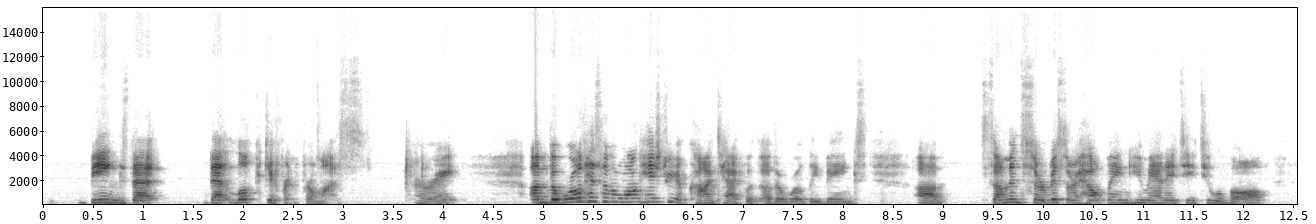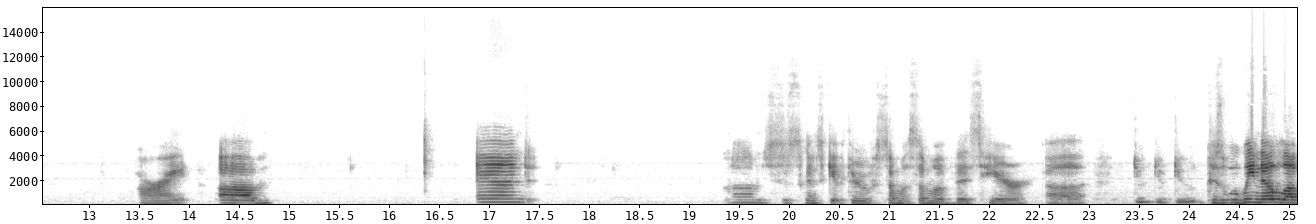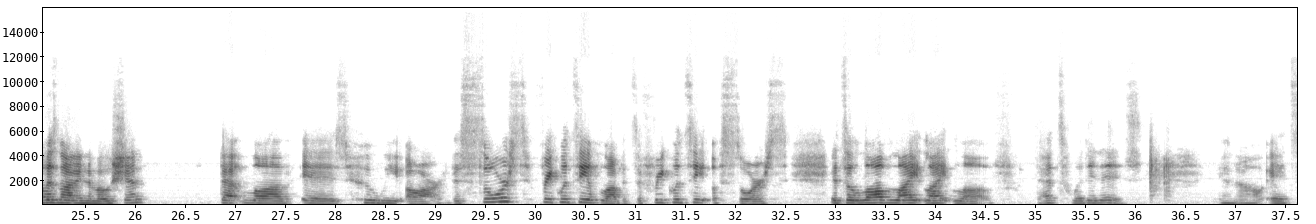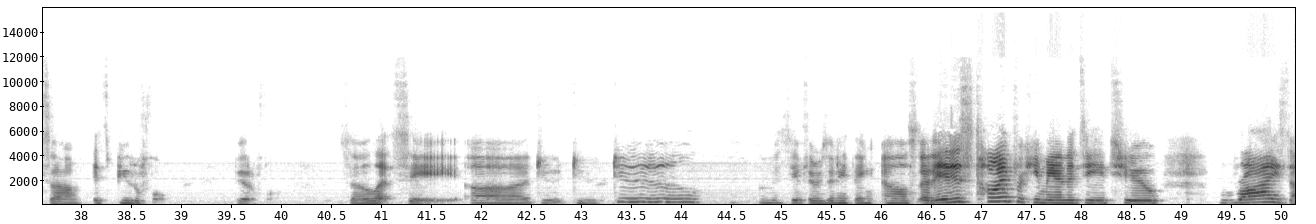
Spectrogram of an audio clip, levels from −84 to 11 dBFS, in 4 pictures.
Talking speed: 135 wpm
